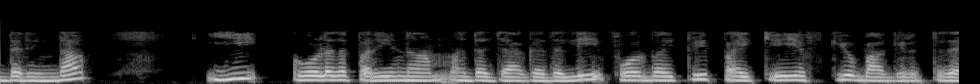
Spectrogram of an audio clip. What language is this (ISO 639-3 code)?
kan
